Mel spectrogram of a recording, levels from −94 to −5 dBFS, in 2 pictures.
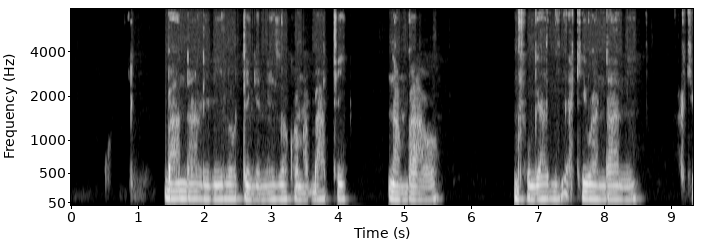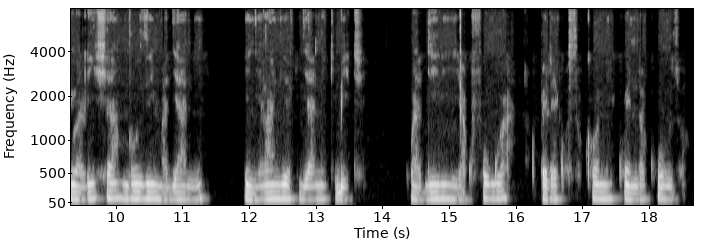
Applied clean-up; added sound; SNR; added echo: none; none; none; none.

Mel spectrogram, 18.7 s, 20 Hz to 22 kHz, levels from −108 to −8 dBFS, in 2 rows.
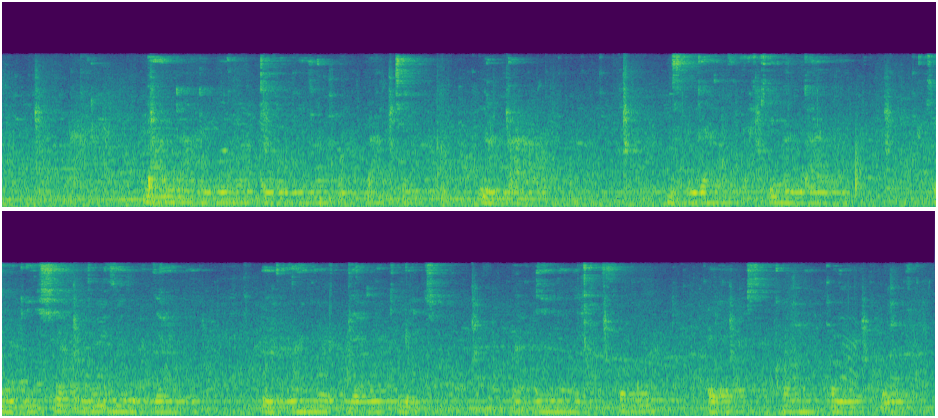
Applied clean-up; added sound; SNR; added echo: none; Ocean; 2 dB; reverberation time 0.9 s.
